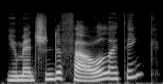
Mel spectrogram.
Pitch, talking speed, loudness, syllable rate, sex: 235 Hz, 220 wpm, -17 LUFS, 5.2 syllables/s, female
